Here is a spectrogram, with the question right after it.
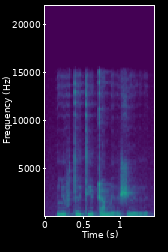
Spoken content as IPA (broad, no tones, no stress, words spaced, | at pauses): lʲoftɨ tʲɘi̯ʈam erʃɨr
